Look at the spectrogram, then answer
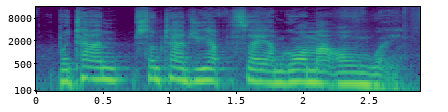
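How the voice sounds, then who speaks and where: A man's high-pitched voice, dark and mellow in tone, with ordinary pitch variation and an Alabama accent. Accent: Southern US (Alabama). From US South, Birmingham, Alabama. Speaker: public speaker, retired news cameraman. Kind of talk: storytelling talk and interview booth answers.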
